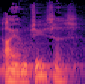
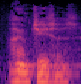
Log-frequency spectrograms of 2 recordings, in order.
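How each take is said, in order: First: Said in the usual way. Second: "I am Jesus." repeated much softer, hushed. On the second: Shown as a demonstration. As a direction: drop "I am Jesus." to a hush.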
